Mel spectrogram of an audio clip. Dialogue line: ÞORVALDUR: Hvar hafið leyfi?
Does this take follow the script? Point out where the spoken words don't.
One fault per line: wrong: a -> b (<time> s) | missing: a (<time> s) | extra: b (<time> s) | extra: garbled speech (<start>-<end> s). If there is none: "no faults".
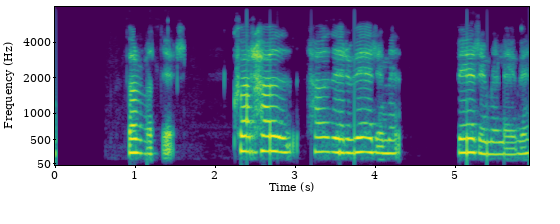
extra: þér verið með (3.5 s)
